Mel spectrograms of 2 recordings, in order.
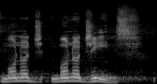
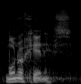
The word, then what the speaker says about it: monogenes: That word in the Greek is the word monogenes, monogenes, almost is how we would pronounce it, monogenes.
